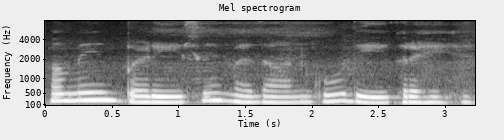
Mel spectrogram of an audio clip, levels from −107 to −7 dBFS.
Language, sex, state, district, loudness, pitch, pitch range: Hindi, male, Chhattisgarh, Raipur, -12 LUFS, 195 Hz, 190-240 Hz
